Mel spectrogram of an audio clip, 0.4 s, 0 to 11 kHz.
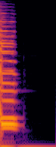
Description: Lng Gtr Chik Min 05-A2.wav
